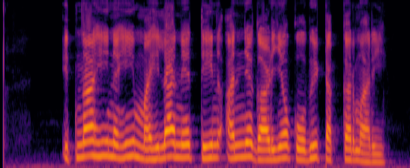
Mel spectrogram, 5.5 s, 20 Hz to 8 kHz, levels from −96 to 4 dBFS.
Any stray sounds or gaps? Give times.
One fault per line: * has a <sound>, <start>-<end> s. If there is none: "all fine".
all fine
